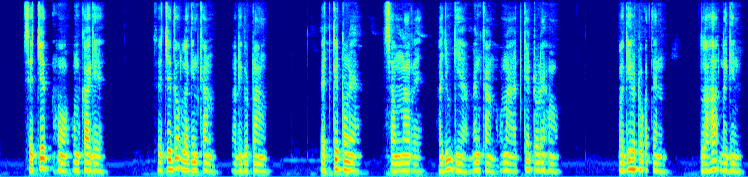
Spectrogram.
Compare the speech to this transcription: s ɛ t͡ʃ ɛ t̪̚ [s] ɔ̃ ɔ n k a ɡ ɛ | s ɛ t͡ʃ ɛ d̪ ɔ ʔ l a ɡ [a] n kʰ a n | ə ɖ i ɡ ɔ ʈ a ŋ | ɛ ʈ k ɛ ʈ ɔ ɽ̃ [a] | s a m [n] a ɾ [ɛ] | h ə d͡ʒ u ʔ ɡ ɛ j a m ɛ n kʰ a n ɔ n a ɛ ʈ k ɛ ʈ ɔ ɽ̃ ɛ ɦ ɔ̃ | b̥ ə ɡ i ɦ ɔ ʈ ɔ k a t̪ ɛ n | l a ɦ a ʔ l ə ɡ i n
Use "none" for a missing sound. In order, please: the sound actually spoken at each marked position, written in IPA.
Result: h, i, ɛ, n, ɛ

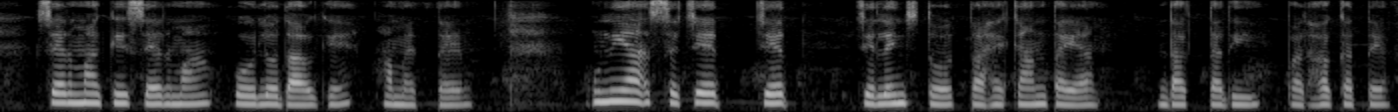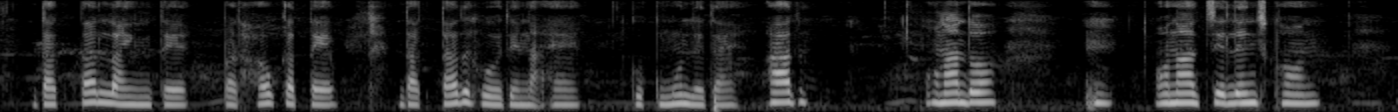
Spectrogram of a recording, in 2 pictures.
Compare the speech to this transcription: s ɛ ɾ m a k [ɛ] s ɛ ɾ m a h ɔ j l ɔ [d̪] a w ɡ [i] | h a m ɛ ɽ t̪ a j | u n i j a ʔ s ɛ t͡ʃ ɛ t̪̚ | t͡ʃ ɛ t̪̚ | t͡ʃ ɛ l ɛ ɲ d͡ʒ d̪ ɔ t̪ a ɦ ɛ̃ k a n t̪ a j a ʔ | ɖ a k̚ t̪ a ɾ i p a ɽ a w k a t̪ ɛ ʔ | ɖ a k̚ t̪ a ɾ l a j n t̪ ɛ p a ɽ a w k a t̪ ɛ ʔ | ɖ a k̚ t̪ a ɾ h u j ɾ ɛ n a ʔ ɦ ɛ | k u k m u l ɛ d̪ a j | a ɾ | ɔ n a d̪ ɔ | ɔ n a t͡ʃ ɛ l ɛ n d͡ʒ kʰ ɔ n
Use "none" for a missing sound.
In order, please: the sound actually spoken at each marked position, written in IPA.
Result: i, d̪, ɛ

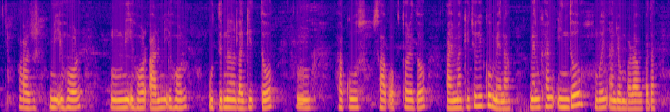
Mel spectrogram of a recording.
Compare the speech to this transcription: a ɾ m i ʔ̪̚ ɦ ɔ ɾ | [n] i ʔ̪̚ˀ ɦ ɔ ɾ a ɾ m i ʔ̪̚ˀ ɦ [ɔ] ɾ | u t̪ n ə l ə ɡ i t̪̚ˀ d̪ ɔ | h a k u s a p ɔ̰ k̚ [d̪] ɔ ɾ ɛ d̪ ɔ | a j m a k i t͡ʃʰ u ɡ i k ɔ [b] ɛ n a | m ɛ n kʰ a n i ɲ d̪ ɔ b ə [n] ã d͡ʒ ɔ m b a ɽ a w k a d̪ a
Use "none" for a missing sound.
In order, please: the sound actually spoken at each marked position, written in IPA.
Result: m, ɔ, t̪, m, ɲ

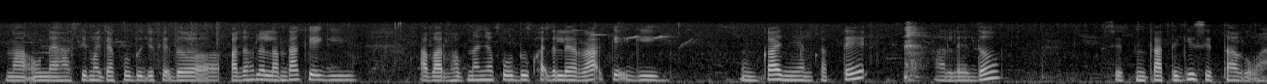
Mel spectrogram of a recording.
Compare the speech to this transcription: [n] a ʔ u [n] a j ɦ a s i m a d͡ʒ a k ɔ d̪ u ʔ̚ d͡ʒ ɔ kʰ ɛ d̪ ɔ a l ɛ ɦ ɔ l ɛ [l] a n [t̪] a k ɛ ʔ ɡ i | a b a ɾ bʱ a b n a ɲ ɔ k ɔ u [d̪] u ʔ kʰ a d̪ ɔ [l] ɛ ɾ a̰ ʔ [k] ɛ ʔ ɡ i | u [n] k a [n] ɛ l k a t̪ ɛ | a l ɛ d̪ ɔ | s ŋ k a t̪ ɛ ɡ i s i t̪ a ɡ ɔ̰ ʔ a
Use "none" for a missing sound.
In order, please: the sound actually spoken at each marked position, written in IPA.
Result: n, n, l, d̪, d̪, l, k, ŋ, ɲ

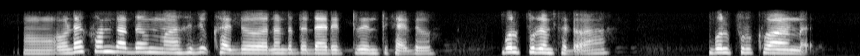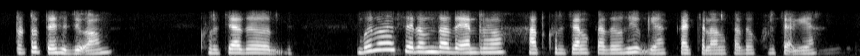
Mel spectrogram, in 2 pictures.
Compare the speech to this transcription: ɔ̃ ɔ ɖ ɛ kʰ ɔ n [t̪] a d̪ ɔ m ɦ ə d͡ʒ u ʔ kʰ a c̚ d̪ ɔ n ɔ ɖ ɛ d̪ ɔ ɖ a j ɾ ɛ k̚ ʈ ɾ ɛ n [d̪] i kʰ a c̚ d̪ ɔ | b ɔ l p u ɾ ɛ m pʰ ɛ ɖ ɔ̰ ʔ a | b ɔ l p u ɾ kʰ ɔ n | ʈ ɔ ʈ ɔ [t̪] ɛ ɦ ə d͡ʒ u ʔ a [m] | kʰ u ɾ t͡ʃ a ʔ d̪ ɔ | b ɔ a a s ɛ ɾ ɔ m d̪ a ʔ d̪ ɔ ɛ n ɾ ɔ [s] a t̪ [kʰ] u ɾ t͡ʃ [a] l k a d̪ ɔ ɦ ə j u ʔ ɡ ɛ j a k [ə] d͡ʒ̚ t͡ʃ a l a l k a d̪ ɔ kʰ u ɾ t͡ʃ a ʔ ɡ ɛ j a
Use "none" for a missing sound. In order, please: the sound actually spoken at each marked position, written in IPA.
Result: d̪, t̪, t̪, m, h, kʰ, a, a

